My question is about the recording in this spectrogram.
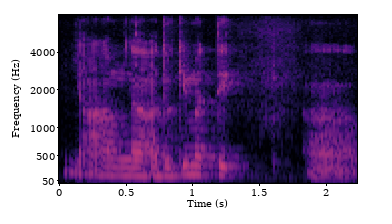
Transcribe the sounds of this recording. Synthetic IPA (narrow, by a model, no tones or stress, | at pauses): ja̰ːmnɐɐ̰d̪ʱuk̬imɐt̪ːik̚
